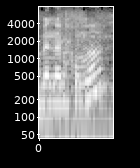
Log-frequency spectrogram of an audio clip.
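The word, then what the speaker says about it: Ben Rhouma: name yeah of course okay so I'm Bender Homa so could you say could you spell that for me so I don't make any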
